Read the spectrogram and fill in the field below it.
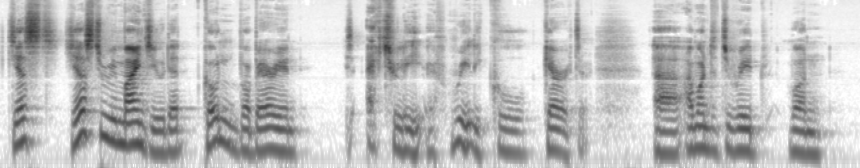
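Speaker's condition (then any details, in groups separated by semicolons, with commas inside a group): No condition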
